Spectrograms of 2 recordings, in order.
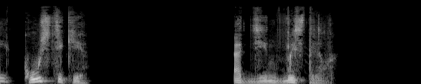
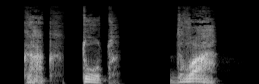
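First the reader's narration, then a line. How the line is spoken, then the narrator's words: Exhaled, breathless man. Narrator (Russian): выдохнул бородач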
